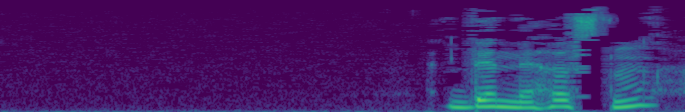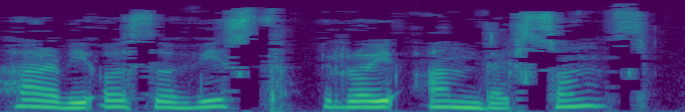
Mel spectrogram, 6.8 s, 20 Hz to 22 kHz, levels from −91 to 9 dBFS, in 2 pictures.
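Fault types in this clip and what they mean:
WMA compression: the speech carries a ringing, washy smear and a hiss that swells and fades with the signal, the heavy damage pointing to likely WMA coding at around 32 kbps. A spectrogram shows blurred, patchy energy with weak lines missing and nothing above 18.6 kHz.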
